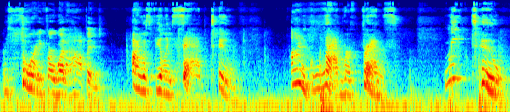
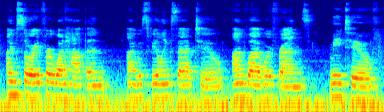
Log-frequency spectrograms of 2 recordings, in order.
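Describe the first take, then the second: First: It is said in an angry tone. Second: It is said in a flat monotone.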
